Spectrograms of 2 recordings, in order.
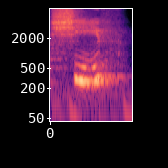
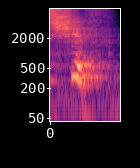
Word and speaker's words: Schiff: Example, Schiff. The consonant is double, so the e becomes short. It's not Schief, it's Schiff, because there's two F's.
